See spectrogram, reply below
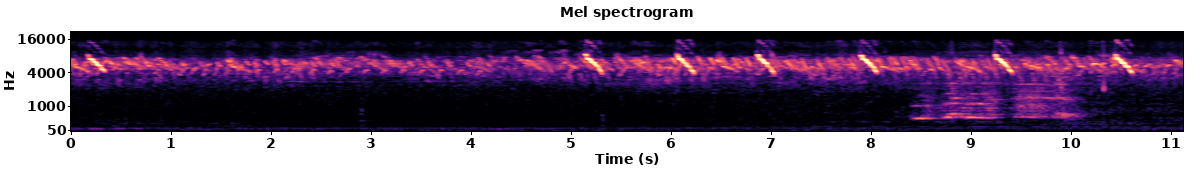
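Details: Calling white-eye (pleci dakun Bali) provoking a rival: long unbroken high twitter that gives way to a run of sharp, falling whistles repeated about every second in the second half, with a short lower squealing burst around eight to ten seconds in.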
